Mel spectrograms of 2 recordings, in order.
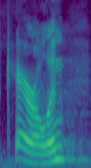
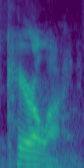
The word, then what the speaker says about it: Carolyn: Her name is Carolyn, and he kept referring to her as Caroline.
